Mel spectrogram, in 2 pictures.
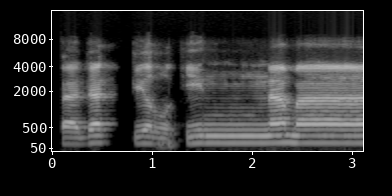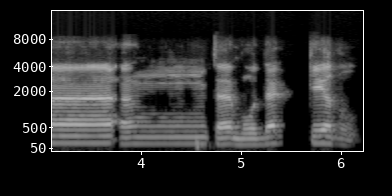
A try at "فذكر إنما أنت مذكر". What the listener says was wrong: Nah, kurang tipis. Fadzakir, kir, fadzakir innama anta mudzakir.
